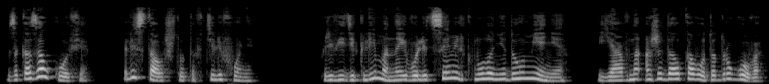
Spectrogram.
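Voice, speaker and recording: A woman narrating a story in an even, measured reading. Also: mid-range voice, slightly rough. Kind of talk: scripted narration.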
